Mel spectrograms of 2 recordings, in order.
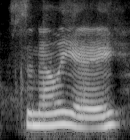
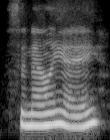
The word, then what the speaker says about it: Sennelier: outside here all right sennelier which is French that's why it's pronounced that way I've heard people never answered really weird and I don't like it sennelier so they know what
